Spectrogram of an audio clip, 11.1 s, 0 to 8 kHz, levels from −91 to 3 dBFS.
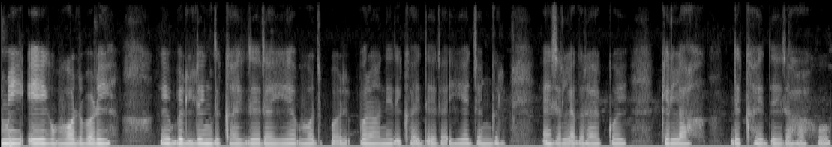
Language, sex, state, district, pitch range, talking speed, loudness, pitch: Hindi, female, Uttar Pradesh, Jalaun, 225-240 Hz, 145 wpm, -24 LUFS, 235 Hz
